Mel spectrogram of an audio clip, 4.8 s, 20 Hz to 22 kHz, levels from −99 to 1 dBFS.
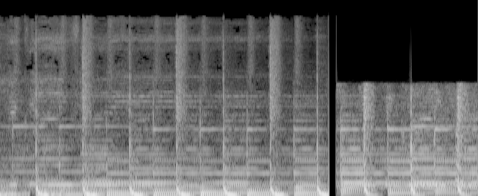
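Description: At 3.29 s the sound drops out for about 80 ms, then returns dull and boxy with nothing above 3.8 kHz, at much the same level but with a faint new noise floor. This is likely an input switched to a poorer device, lasting to the end.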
